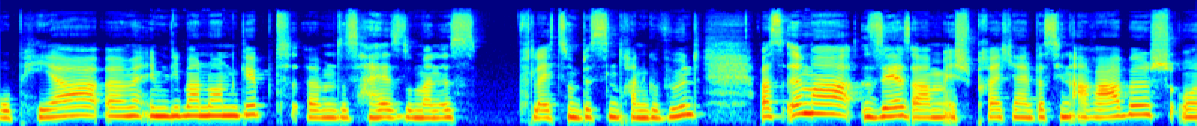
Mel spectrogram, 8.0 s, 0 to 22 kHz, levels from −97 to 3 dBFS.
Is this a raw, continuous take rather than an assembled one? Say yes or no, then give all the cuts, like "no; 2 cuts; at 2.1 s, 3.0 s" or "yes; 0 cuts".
no; 2 cuts; at 2.7 s, 6.1 s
